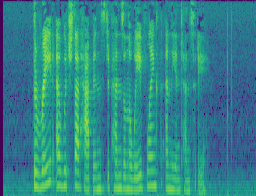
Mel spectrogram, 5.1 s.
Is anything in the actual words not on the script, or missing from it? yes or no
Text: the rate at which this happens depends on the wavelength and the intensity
yes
